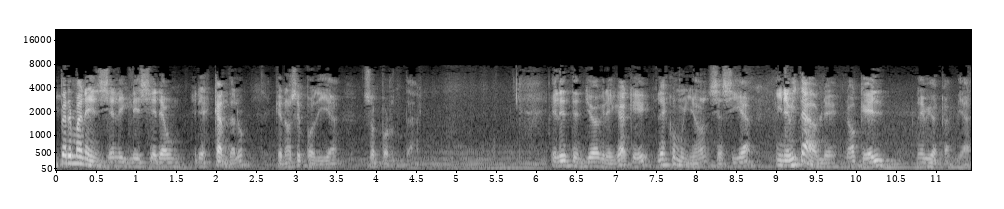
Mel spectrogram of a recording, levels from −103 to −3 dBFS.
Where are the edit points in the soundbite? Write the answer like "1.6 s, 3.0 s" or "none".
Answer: 6.1 s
